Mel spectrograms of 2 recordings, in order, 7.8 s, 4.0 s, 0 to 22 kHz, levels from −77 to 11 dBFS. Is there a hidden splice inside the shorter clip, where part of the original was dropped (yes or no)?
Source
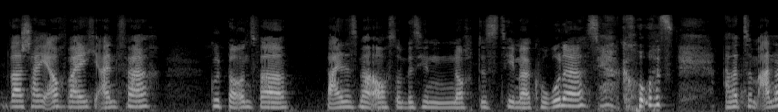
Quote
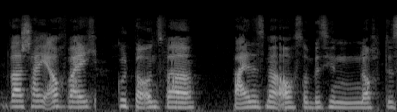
yes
